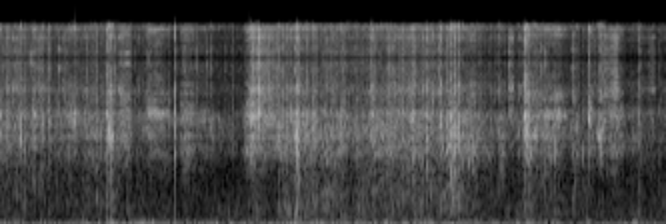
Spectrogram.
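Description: Icy lake water splashing and sloshing around a skier who has fallen through thin ice and is struggling in the hole.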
